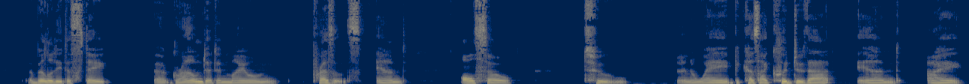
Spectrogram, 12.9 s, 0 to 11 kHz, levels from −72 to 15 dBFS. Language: English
